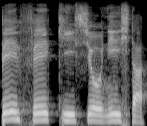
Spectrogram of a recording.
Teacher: Vejam que o som do I e do O, eles aparecem em sílabas diferentes, em respirações diferentes. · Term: hiato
